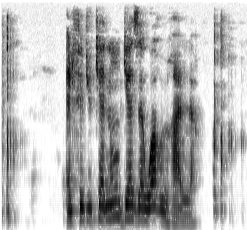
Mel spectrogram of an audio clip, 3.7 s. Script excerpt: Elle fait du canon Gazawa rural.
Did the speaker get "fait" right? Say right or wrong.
right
